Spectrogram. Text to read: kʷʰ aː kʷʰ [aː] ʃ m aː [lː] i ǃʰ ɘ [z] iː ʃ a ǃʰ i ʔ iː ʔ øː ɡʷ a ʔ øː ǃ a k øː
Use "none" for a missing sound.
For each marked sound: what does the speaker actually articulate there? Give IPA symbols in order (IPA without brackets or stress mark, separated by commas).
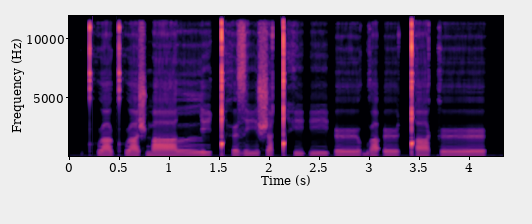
aː, lː, z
